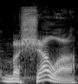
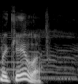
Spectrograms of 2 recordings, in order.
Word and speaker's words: Michaela: I think that's pronounced Michaela. Take away the A, and how would you say it? Oh, Michelle, but she has an A. It's Michaella. Michaella. That's Michaela. It seems like a K should be in there.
